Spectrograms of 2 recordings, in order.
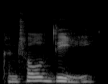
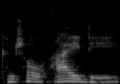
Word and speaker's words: Control D: service I use control control D I'm trying to pronounce that control ID because the L looks like an I has DNS 64 but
